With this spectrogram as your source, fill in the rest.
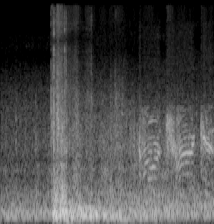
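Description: A tank cannon fires once in World of Tanks Blitz, a single loud, booming shot with a sharp onset and a rumbling decay, followed by softer mechanical game sounds.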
